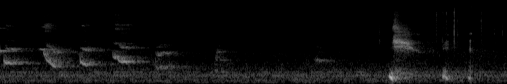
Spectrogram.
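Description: Small puppy whining: about half a dozen short whimpers, each falling in pitch, in quick succession over the first two seconds, then a brief louder noise about four seconds in.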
